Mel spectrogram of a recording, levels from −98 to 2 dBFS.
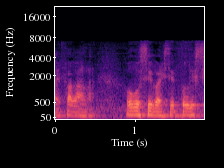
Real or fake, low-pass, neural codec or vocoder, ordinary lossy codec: fake; 7.2 kHz; codec, 44.1 kHz, 7.8 kbps, Pupu-Codec; none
